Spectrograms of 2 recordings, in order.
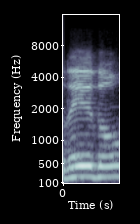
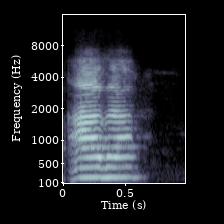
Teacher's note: Si, por ejemplo, en todos los casos en los cuales el sonido oclusivo dental, en todos los casos en que ese sonido dental aparece entre vocales, siempre aparece debilitado como D, como fricativo.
